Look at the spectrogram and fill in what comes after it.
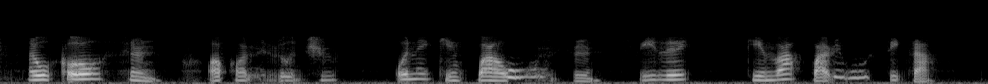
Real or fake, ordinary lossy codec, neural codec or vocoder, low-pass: fake; MP3, 24 kbps; autoencoder, 22.05 kHz, a latent of 192 numbers a frame, VITS, trained on many speakers; 3.6 kHz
